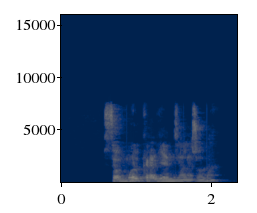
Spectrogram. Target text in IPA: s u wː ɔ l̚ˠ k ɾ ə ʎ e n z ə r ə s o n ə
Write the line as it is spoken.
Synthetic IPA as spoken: s o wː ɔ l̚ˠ k ɾ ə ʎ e n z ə l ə z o n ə

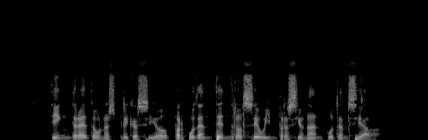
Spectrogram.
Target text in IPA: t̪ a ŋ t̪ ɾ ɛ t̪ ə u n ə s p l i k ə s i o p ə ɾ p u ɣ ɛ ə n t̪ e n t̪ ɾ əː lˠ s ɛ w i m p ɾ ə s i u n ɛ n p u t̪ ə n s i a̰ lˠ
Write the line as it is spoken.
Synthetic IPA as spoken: t̪ i ŋ d̪ ɾ ɛ t̪ ə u n ə s p l i k ə s i o p ə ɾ p u ð ɛ ə n t̪ e n d̪ ɾ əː lˠ s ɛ w i m p ɾ ə s i u n a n p u t̪ ə n s i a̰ lˠ

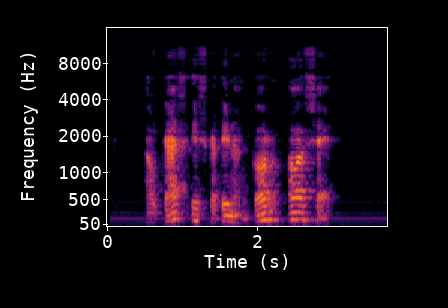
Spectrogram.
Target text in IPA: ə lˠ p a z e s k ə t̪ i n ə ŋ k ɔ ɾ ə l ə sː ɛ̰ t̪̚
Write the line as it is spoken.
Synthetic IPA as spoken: ə lˠ k a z e s k ə t̪ e n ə ŋ k ɔ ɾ ə l ə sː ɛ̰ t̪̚

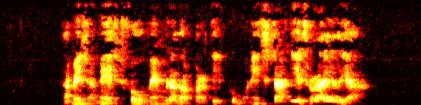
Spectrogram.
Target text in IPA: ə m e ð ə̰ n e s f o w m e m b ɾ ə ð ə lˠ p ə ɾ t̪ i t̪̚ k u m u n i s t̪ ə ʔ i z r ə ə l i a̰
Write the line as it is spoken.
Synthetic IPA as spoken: ə m e z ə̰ m e s f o w m e m b ɾ ə ð ə lˠ p ə ɾ t̪ i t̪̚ k u m u n i s t̪ ə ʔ i z r ə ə l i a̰

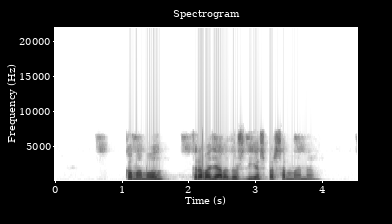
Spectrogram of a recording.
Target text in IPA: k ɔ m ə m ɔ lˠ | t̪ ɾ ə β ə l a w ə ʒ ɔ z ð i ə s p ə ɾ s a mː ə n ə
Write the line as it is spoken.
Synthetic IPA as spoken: k ɔ m ə m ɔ lˠ | t̪ ɾ ə β ə ʎ a β ə ð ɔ z ð i ə s p ə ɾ s ə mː a n ə

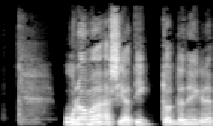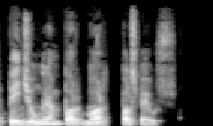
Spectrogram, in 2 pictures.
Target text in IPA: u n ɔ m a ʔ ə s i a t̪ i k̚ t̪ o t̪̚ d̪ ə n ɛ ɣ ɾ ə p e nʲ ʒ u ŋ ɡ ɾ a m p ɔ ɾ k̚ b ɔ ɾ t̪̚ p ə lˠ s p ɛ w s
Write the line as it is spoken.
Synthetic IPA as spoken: u n ɔ m ə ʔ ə s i a t̪ i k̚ t̪ o t̪̚ d̪ ə n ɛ ɣ ɾ ə p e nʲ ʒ u ŋ ɡ ɾ a m p ɔ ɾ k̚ m ɔ ɾ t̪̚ p ə lˠ s p ɛ w s

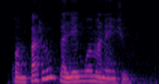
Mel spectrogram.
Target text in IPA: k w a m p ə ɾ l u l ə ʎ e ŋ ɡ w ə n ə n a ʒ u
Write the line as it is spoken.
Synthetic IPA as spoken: k w a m p a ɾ l u l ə ʎ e ŋ ɡ w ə m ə n ɛ ʒ u

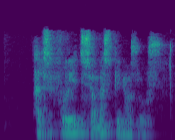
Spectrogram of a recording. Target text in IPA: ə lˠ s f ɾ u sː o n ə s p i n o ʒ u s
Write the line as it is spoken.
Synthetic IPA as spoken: ə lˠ s f ɾ u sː o n ə s p i n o z u s

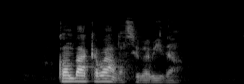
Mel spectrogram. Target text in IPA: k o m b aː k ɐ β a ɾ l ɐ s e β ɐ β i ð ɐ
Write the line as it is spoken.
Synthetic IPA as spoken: k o m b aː k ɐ β a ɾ l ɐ s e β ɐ β i ð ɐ

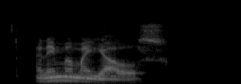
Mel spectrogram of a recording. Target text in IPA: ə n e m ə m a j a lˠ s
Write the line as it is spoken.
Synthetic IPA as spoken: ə n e m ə m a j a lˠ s

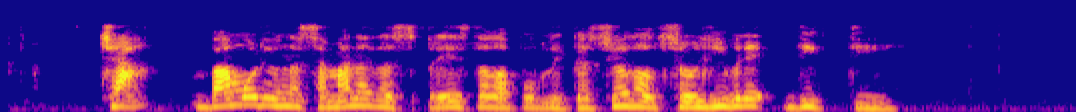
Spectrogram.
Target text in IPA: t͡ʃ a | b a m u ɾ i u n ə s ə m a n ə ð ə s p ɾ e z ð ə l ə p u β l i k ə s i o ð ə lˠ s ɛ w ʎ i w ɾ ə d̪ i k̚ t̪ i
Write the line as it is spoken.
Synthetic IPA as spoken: t͡ʃ a | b a m u ɾ i u n ə s ə m a n ə ð ə s p ɾ e z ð ə l ə p u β l i k ə s i o ð ə lˠ s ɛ w ʎ i β ɾ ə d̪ i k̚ t̪ i

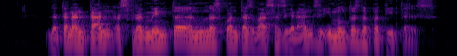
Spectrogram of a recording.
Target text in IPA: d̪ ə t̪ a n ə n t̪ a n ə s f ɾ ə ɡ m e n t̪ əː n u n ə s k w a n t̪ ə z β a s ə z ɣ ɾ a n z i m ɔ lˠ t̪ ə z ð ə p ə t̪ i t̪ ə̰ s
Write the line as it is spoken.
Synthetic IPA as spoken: d̪ ə t̪ a n ə n t̪ a n ə s f ɾ ə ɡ m e n t̪ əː n u n ə s k w a n t̪ ə z β a s ə z ɣ ɾ a n z i m ɔ lˠ t̪ ə z ð ə p ə t̪ i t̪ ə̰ s

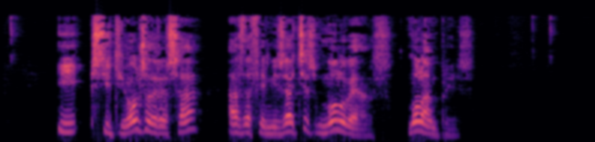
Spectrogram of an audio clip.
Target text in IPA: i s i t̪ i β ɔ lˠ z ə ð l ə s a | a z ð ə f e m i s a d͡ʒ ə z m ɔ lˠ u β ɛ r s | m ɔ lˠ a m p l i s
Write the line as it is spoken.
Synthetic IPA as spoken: i s i t̪ i β ɔ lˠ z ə ð ɾ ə s a | a z ð ə f e m i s a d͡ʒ ə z m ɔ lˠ u β ɛ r s | m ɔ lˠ a m p l i s

